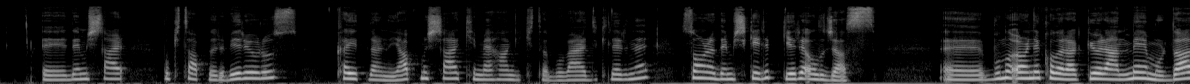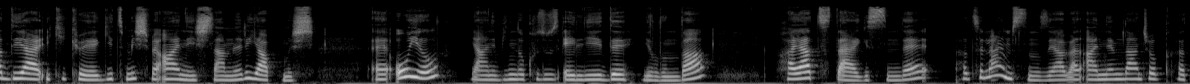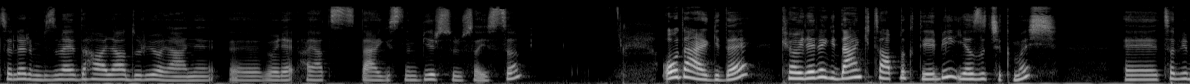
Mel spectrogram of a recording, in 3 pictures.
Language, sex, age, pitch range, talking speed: Turkish, female, 30-49, 210-265 Hz, 110 wpm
